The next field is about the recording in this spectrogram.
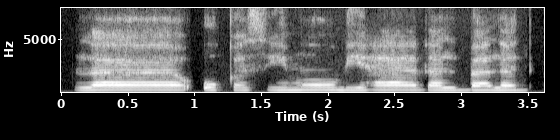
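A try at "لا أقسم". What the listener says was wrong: You're still stretching the mu. Say uqsimu and stop the mu. Uqsimu. Uq. Uq.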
